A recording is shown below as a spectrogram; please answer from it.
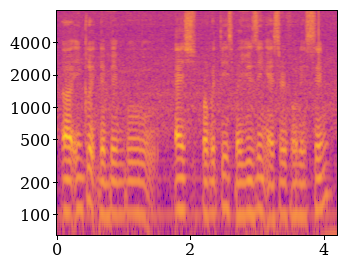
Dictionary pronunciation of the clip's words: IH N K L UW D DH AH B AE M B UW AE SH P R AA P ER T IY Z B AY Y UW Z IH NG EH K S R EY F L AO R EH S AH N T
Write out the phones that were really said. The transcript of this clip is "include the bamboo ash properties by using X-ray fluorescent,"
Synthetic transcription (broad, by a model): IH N K L UW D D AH B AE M B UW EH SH P R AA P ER T IY S B AY Y UW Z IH NG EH S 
